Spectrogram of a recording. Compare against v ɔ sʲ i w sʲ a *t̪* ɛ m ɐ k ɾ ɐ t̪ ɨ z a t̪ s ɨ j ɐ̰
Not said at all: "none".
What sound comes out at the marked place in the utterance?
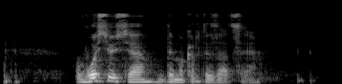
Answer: d̪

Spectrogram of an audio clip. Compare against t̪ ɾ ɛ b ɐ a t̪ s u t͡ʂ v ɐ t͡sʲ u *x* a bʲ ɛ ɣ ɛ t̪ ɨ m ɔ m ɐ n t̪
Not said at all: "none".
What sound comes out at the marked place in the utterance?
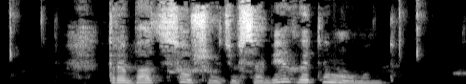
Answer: s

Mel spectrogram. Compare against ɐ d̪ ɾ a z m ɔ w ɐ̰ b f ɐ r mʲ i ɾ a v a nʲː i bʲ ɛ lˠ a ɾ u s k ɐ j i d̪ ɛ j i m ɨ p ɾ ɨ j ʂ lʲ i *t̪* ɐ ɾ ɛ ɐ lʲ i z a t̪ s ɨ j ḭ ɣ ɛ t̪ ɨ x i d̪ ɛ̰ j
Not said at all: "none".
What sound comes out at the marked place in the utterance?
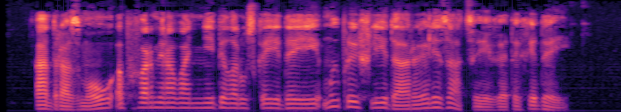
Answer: d̪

